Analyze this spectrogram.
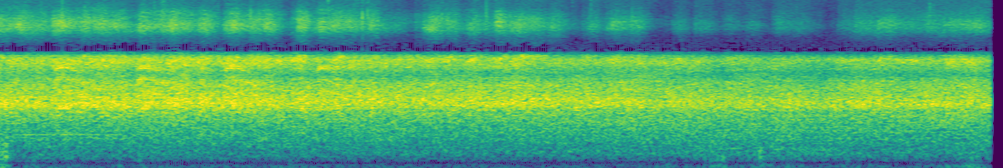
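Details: Large gathering of crows in Renton, Washington, cawing together as one steady roar of raspy, overlapping calls that runs for ten seconds at an even loudness.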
